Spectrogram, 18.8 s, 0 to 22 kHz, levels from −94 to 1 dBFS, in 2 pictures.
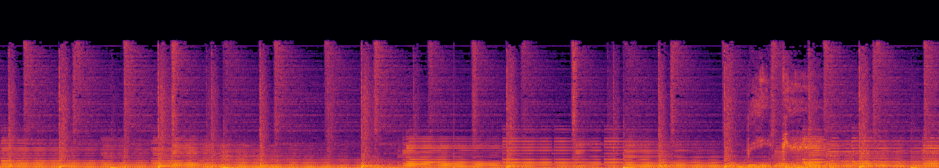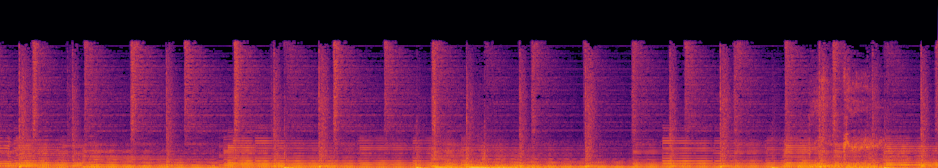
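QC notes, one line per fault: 1.25 s, 4.55 s, 12.67 s: DC step. Each time the waveform's zero line jumps by about −16 to −17 dBFS, then decays through a 20 Hz high-pass. That gives a low thump or click, and the sound carries on unbroken, unlike a dropout.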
